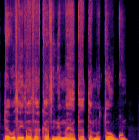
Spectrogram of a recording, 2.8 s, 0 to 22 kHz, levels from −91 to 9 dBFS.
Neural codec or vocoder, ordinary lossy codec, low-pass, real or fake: vocoder, 44.1 kHz, 128 mel bands, Pupu-Vocoder; none; none; fake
